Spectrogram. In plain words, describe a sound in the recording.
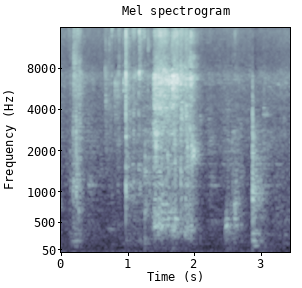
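A young woman slurps a drink close up.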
